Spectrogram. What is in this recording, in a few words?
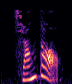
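"强盗", Mandarin Chinese; hsk; chinese-flashcards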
